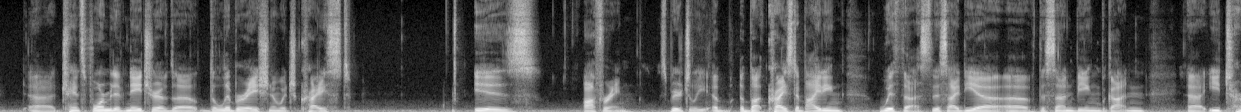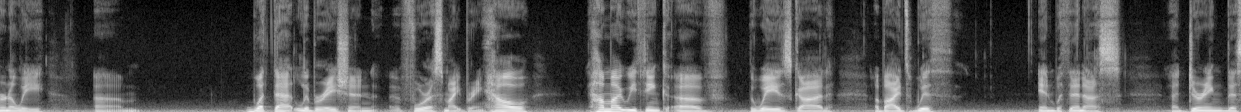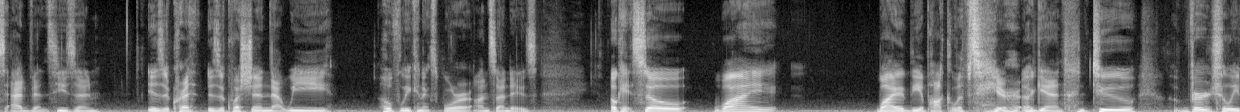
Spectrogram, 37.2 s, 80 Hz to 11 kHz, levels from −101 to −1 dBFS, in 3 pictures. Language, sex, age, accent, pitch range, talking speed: English, male, 30-49, American, 115-135 Hz, 125 wpm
